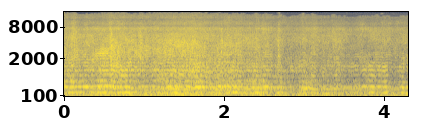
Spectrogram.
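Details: Rural backyard hive of honey bees giving a thick, unbroken buzz, low and slightly rough, with individual bees zipping past as short brighter whines inside the colony's drone.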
